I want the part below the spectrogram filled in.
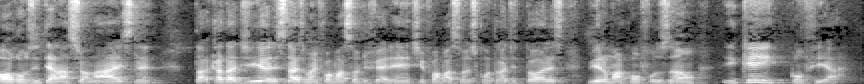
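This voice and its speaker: Audible room echo surrounds a man's fairly high voice. He speaks at a moderate pace with fairly even intonation. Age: 60s. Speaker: pastor. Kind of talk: sermon. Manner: halting.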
